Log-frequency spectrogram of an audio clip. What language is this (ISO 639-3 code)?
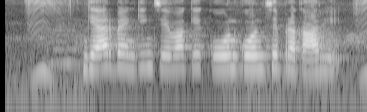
hne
